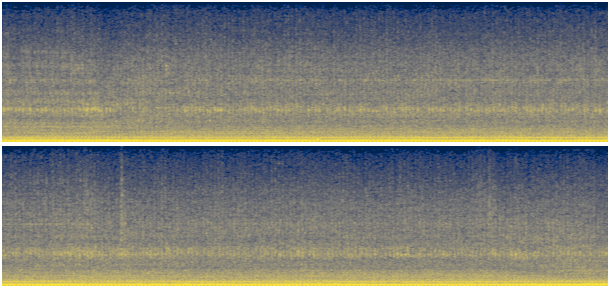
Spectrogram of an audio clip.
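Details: Small single-cylinder engine salvaged from a junk go-kart, running on the stand after carburetor cleaning and a point-gap adjustment: a steady, even drone at constant pitch with no stumbles or knocks. The engine runs healthy.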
